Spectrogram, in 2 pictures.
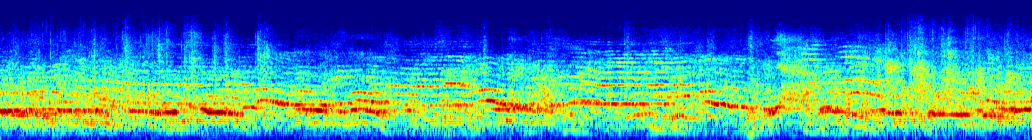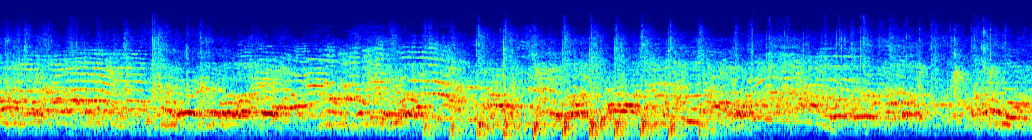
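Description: Rugby players shout to each other across an open field.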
